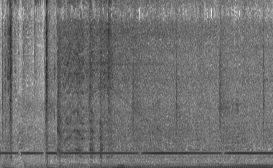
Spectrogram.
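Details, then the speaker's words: Jeep WJ Grand Cherokee after installing a Viper Coil Mod in place of the stock coil pack: quick crank, catches and holds a steady, even idle with no stumble or misfire; normal start and idle. "Solid, good to go. All right, so it's idling good. That feels really good."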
